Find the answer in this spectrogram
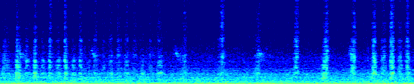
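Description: Ink pen nib scratching on paper in a quick series of short shading strokes, faint.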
